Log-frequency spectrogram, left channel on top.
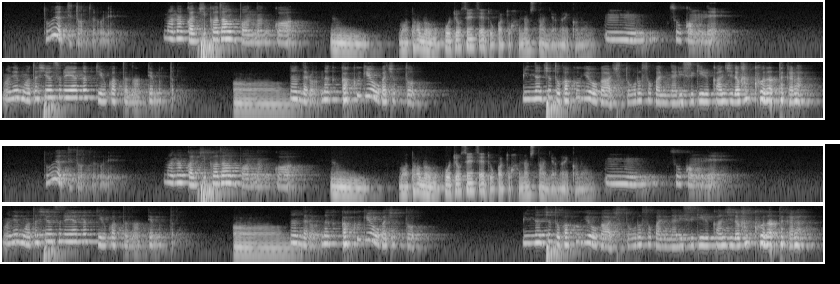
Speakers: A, on the left; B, on the right.
A: どうやってたんだろうね。まあなんか直談判なのか。
B: うん。うんまあ多分、校長先生とかと話したんじゃないかな。
A: うーん、そうかもね。まあでも私はそれやんなくてよかったなって思った。
B: あー。
A: なんだろう、なんか学業がちょっと、みんなちょっと学業がちょっとおろそかになりすぎる感じの学校だったから。
B: <laughs>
